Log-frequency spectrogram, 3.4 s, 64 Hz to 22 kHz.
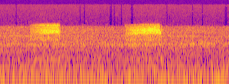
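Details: Owls at night, shortly after midnight on March 19, 2016, while adults bring a gopher and mice to owlets. Two harsh, breathy hissing bursts, each about half a second long, over a low steady hum.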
